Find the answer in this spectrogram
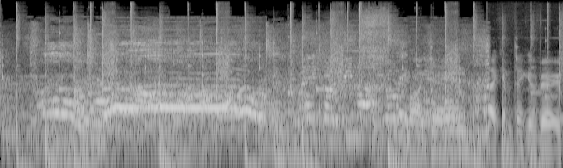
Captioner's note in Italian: la folla esulta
